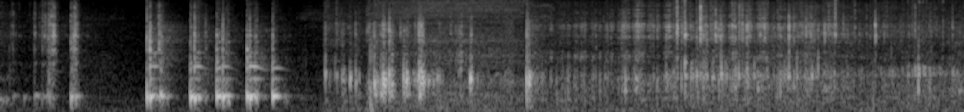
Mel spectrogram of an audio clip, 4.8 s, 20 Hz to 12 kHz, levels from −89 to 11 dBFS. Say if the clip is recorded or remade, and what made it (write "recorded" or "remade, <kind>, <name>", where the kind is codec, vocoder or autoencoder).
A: recorded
